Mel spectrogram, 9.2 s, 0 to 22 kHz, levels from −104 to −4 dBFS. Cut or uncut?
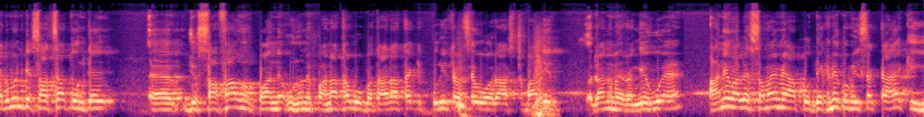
cut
